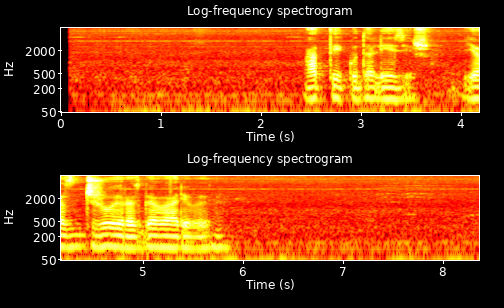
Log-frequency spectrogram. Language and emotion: Russian, sad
